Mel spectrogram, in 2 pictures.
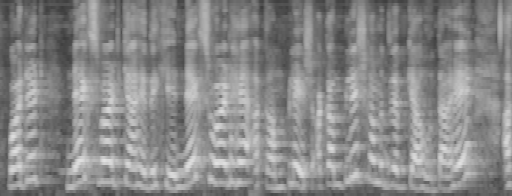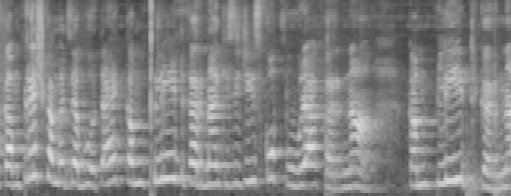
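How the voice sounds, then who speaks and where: Woman, high voice, teacher, quizzing herself aloud, echoey room. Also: slight background noise. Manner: asks rhetorical questions and answers them herself; repeats "Got it?" to check understanding. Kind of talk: vocabulary lesson.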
